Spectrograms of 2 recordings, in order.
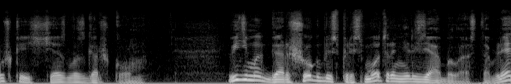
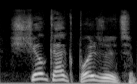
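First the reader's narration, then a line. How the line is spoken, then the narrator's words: Almost cheerful old woman. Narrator (Russian): почти весело ответила старушка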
